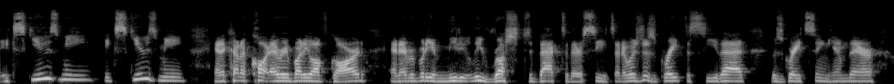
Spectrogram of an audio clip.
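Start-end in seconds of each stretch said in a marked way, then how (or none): 0.0-1.9 very cute, high, very slow voice. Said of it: "like a very cute voice goes".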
